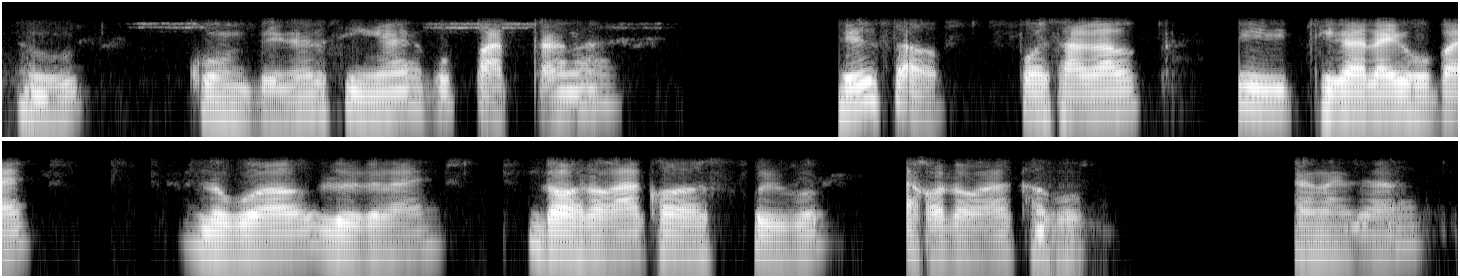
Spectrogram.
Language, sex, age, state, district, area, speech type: Assamese, male, 60+, Assam, Majuli, urban, conversation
